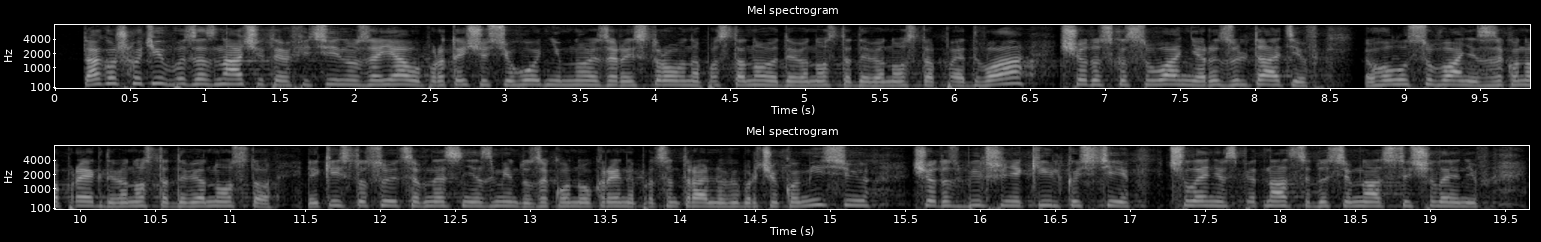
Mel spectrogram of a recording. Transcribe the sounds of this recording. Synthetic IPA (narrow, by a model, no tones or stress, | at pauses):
t̪ɑkɔʒxɔtʲiwbɪzɐznɑt͡ʃɪt̪ɪɔfʲit͡sʲijnʊjʊzɐjɑʋʊpɾɔt̪ɛʃt͡ʃɔsʲɔɦɔdʲnʲimnɔjɛzɐɾejest̪ɾɔʋɐnɐpɐst̪ɐnɔʋɐd̪eʋʲjɐnɔst̪ɐd̪eʋʲjɐnɔst̪ɐpɛd̪ʋɑʃt͡ʃɔd̪ɔskɐsʊʋɑnʲːɐɾezʊlʲt̪ɑtʲiw | ɦɔlˠɔsʊʋɑnʲːɐzɐzɐkɔnɔpɾɔjɛk̚d̪eʋʲjɐnɔst̪ɐd̪eʋʲjɐnɔst̪ɔjɐkɪjst̪ɔsujet͡sʲːɐʋnɛsenʲːɐzmʲind̪ɔzɐkɔnʊːkɾɐjinɪpɾɔt̪ent̪ɾɑlʲnʊjʊʋɪbɔrt͡ʃʊjʊkɔmʲisʲijʊʃt͡ʃɔd̪ɔzbʲilʲʃenʲːɐkʲilʲkɔsʲtʲit͡ʃlˠɛnʲiwspʲjɐt̪nɑt͡sʲɪ̥t̪ʲɪd̪ɔsʲimnɑt͡sʲɐ̥t̪ɪt͡ʃlˠɛnʲiw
